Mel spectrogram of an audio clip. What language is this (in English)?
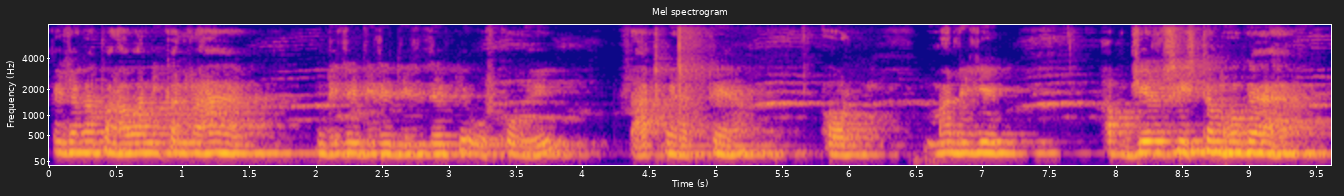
Hindi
